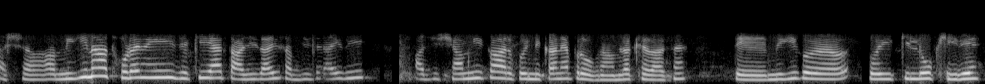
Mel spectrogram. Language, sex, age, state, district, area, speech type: Dogri, female, 18-30, Jammu and Kashmir, Reasi, rural, conversation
